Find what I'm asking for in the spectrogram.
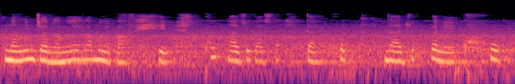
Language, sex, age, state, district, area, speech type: Marathi, female, 18-30, Maharashtra, Sangli, rural, spontaneous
